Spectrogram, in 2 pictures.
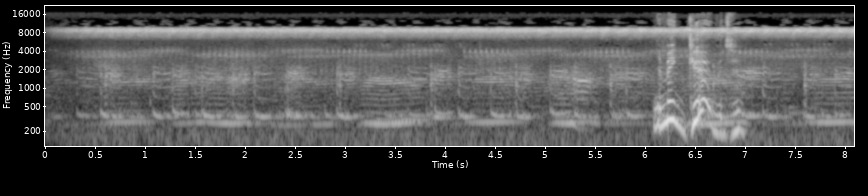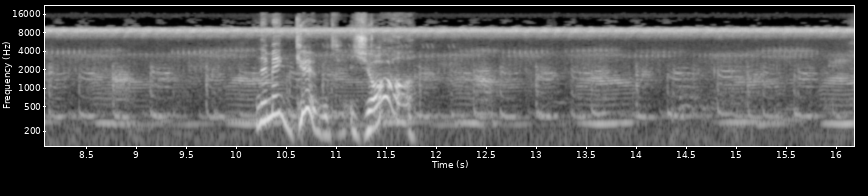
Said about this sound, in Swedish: jag tror på riktigt då att grodorna hade körkväll eller någonting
